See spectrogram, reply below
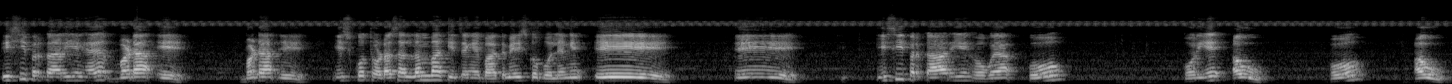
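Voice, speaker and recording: A man teaching grammar at a slow, unhurried pace, his voice bright and a little high for a man. He repeats each sound patiently and stretches the long vowels out, talking to his listeners as friends. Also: low-quality recording. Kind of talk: Hindi grammar lesson.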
